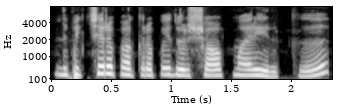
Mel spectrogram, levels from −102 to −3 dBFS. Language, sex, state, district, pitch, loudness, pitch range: Tamil, female, Tamil Nadu, Nilgiris, 235 Hz, -16 LUFS, 225-260 Hz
